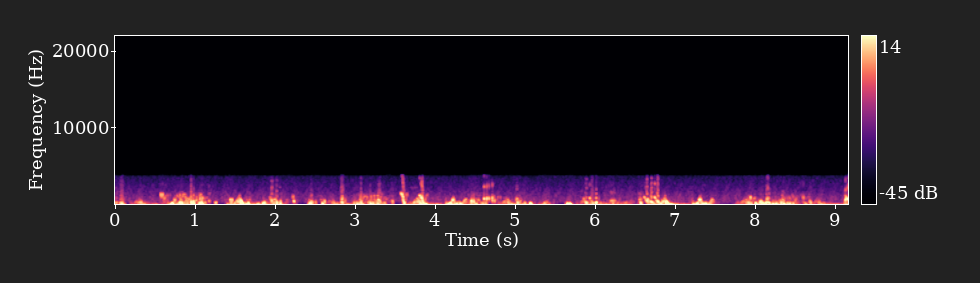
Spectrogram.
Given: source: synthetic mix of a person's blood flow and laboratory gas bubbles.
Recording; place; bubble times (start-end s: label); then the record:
Doppler ultrasound of blood flow; precordium
0.00-0.14 s: bubbles
0.54-0.71 s: bubbles
0.74-1.20 s: bubbles
1.23-1.29 s: bubbles
1.36-1.50 s: bubbles
1.62-1.71 s: bubbles
1.81-2.11 s: bubbles
2.19-2.27 s: bubbles
2.40-2.67 s: bubbles
2.80-2.90 s: bubbles
2.94-3.49 s: bubbles
3.53-4.00 s: bubbles
4.41-4.95 s: bubbles
4.99-5.25 s: bubbles
5.62-5.74 s: bubbles
5.84-6.27 s: bubbles
6.53-6.87 s: bubbles
7.87-8.72 s: bubbles
9.10-9.18 s: bubbles
From the record:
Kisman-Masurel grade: 333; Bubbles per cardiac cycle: rolling drumbeat, 9 or more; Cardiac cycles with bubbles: 50 to 99%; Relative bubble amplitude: loud (0.450 to 0.775); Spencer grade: 3 (all of the cardiac periods contain showers or single bubble signals, but not dominating or overriding the cardiac motion signals); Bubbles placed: only in the low amplitude regions of the cardiac cycle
